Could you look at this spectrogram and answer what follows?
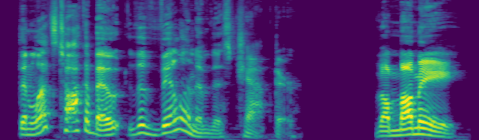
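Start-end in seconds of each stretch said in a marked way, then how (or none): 3.8-4.5 belted out loud, screen style. Announcing the villain of the chapter, imitating Peter Capaldi saying it. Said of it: "It's how Peter Capaldi says it".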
